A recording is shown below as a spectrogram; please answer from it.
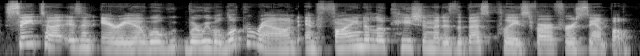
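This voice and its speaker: Woman, medium pitch, explanatory, upbeat, space mission presenter, prepared update. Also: lively intonation, moderate pace, a bit bright. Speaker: space mission team member.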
